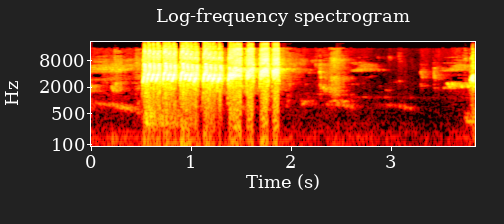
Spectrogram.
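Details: Grey-headed canary-flycatcher (flamboyan) in vigorous song for luring other birds into singing: a loud run of about ten rapid, buzzy pulsed notes lasting under two seconds, then near silence with faint chips.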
